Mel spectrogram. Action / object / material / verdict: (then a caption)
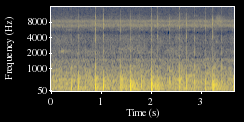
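tap / cardboard box / cardboard / none. Fingertips and short nails tap rapidly on the front panel of a medium-sized, hollow printed cardboard retail box for a UPS power supply, held upright against the chest with its contents unknown. The taps are dull, hollow, low thumps with faint clicky edges, uneven in strength and spacing, each dying away almost instantly over a soft steady hiss.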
